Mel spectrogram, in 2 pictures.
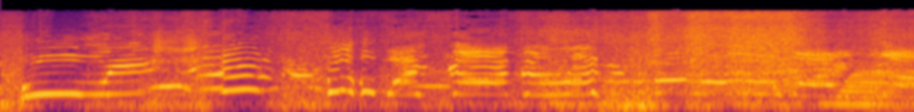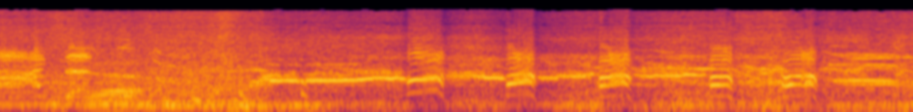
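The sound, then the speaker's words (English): Water sloshes and splashes steadily as whales break the surface, heard from a boat, with excited voices exclaiming over the continuous wash of water. “Those whales came up.”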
